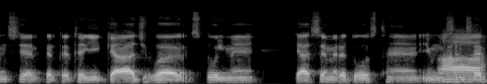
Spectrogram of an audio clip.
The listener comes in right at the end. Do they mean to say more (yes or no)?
no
